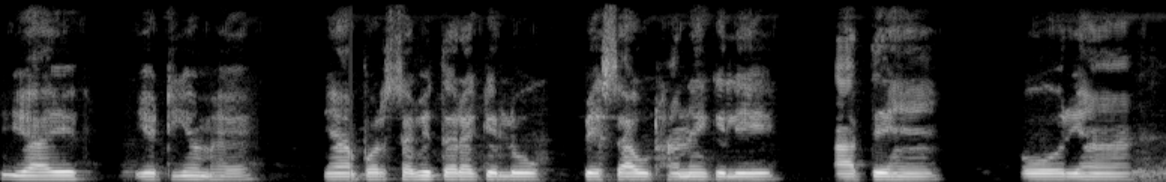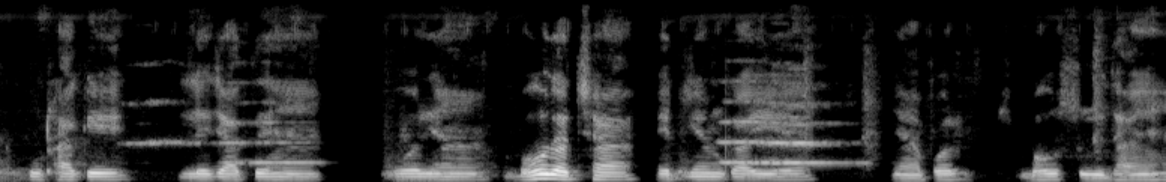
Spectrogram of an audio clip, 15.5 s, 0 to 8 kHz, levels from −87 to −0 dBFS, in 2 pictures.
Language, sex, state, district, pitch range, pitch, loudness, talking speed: Hindi, male, Jharkhand, Jamtara, 130-150 Hz, 140 Hz, -21 LUFS, 135 wpm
